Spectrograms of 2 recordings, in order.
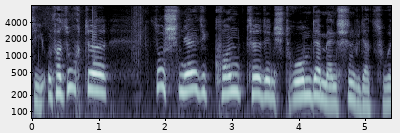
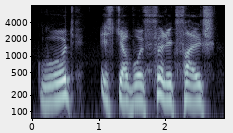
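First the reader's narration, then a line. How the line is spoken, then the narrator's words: Deep grumble from suitcase. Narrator (German): brummte eine tiefe Stimme, die scheinbar direkt vom Koffer kam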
